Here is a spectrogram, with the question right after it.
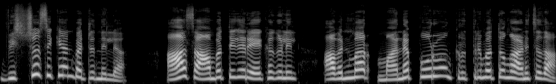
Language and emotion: Malayalam, angry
